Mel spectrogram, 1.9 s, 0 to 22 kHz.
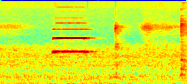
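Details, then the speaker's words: Numeric Digital 1000+ 1 kVA UPS, switched off after mains and battery cut: a sharp high beep about a third of a second long, then faint clicks. This is the recurring long beep caused by a faulty control board. "இப்போ பார்த்தீங்கன்னா இந்த மாதிரி ஃப்ரீக்வெண்ட்டாக உங்களுக்கு வந்து beep sound, long beep, இந்த மாதிரி long beep கேட்டுக்கிட்டே இருக்கும்."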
